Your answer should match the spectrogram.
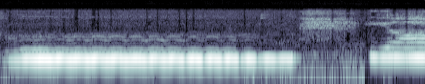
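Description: A solo singing voice holding one long low note with a gentle vibrato, then a short breathy break about three seconds in before the next note begins.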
